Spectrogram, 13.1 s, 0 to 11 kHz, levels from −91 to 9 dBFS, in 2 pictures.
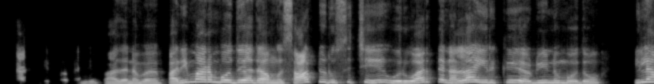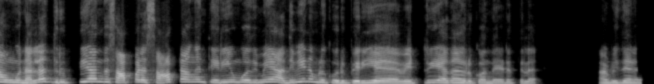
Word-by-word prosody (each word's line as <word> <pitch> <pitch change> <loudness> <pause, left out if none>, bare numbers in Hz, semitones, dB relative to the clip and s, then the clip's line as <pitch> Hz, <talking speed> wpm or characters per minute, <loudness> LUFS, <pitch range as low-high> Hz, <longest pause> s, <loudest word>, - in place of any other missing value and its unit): க - - -13 0.2
கண்டிப்பா 425 -8 -26
கண்டிப்பா. 180 +2 -16
அத 185 - -1
நம்ம 190 0 -2 0.2
பரிமாறம் 310 +8 +3
போது 285 -2 +2
அத 255 - 0
அவுங்க 220 -2 0
சாப்ட்டு 315 +6 +4
ருசிச்சு 275 +1 -5 0.3
ஒரு 230 0 +5
வார்த்தை 310 +4 +1
நல்லா 265 +7 +4
இருக்கு 275 +1 -4
அப்படின்னு 245 +4 0
போதும், 210 +1 -3 0.4
இல்ல 310 - +2
அவுங்க 285 -2 0
நல்லா 325 +11 +3
திருப்தியா 285 +6 -2
அந்த 345 -2 -4
சாப்பாடு 290 +2 +2
சாப்பிட்டாங்கணு 325 +1 -2
தெரியும் 295 +1 -3
போதுமே, 285 +3 -2
அதுவே 280 +8 -3
நம்மளுக்கு 280 -6 -2
ஒரு 230 - -3
பெரிய 230 +2 +3 0.3
வெற்றியா 245 +5 -2
தான் 250 -1 +1
இருக்கும் 210 -1 -5
அந்த 200 +1 -5
இடத்தில, 200 -1 -9 0.7
அப்படித்தானே? 220 +1 -4
265 Hz, 165 wpm, -22 LUFS, 220-300 Hz, 0.7 s, ஒரு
